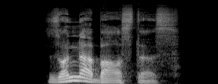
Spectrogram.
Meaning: strong/mixed nominative/accusative neuter singular superlative degree of sonderbar
- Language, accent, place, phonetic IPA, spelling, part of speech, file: German, Germany, Berlin, [ˈzɔndɐˌbaːɐ̯stəs], sonderbarstes, adjective, De-sonderbarstes.ogg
